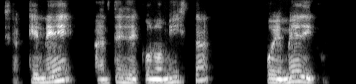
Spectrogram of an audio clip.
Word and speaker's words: Quesnay: La palabra circulación económica la llega a plantear el más importante de los fisiócratas, que es François Quesnay, que se escribe Quesnay, ¿no? François Quesnay o Quesnay, el cual junto con Turgot se consideran los dos principales pensadores fisiócratas.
